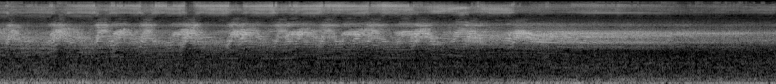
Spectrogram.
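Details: High, grating cicada drone with soft pulses repeating about twice per second, gradually weakening toward the end, over a constant background hiss.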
